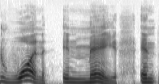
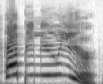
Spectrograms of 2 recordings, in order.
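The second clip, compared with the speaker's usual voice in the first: put-on much higher, slow baby voice; imitating a toddler; slower than usual. Host quoting baby Archie's first words, high toddler voice. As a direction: squeak it like a tiny child.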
